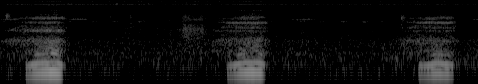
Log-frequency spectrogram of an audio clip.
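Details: Dog snoring softly, with low fluttering sounds on each in-breath, about fifteen a minute: snoring.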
